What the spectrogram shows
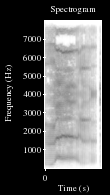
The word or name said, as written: men's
